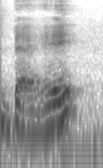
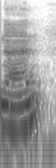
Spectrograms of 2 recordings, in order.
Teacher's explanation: So this is bei, third tone, and nan is second tone, nan.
